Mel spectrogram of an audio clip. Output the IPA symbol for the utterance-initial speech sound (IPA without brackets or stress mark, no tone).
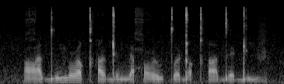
ʕ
